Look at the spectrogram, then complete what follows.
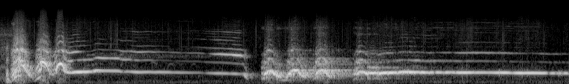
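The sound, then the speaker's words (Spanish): A Great Dane barks and howls, with two rounds of a few sharp, loud barks each followed by a long, sustained howl, with no talk. “Es el gran danés de Hampstead. Quiere que le rectifique el mensaje.”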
